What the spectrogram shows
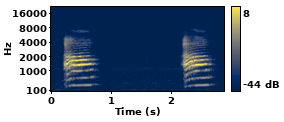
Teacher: high level and very high pitched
